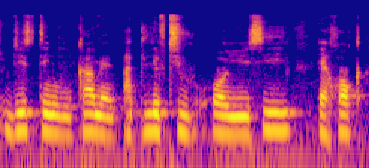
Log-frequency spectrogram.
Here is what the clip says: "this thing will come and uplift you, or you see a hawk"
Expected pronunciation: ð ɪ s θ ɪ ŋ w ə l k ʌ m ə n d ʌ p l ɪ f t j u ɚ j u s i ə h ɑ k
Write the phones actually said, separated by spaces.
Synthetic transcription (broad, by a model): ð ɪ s t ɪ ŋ w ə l k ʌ m ə n d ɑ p l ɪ f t j u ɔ j u s i ə h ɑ k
